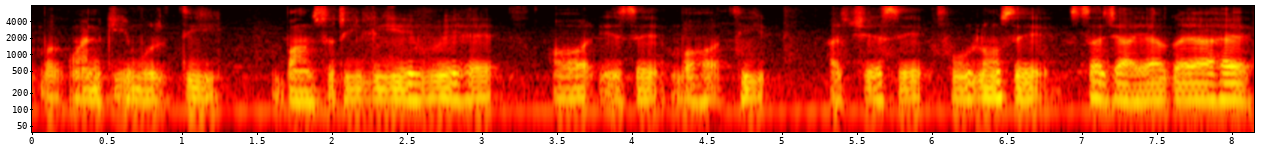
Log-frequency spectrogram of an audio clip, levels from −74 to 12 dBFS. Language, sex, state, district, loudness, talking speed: Hindi, female, Bihar, Kishanganj, -18 LUFS, 130 wpm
